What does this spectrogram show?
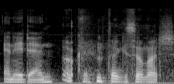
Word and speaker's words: n8n: a lot of people should i call it na10 should we call it notemation so we just made it expeditious like pronounced na10 okay thank you so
